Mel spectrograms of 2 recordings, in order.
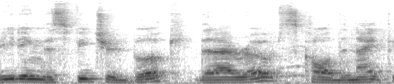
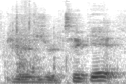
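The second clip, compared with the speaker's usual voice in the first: plain reading voice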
